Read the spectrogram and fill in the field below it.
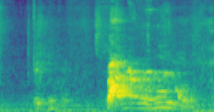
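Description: A dog lets out a single loud, close bark midway through, trailing into a brief whiny tail after quiet background.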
